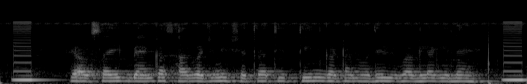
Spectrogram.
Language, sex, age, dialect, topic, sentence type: Marathi, male, 25-30, Varhadi, banking, statement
